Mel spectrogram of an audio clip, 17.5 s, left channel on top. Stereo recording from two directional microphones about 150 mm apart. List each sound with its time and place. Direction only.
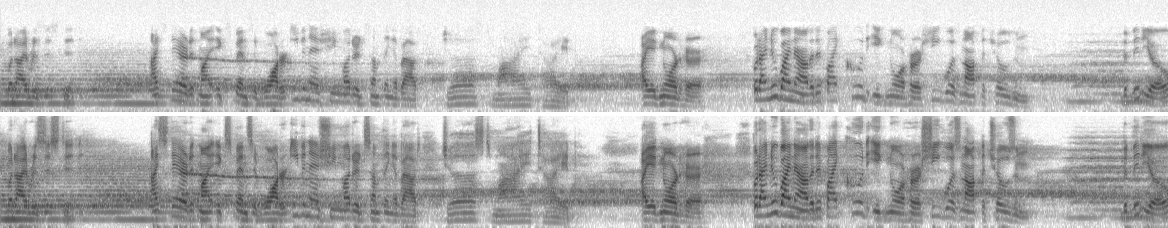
0.0 s a man's voice: 25° left (ahead or behind)
9.6 s a man's voice: 30° left (ahead or behind)
16.8 s a man's voice: 25° left (ahead or behind)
